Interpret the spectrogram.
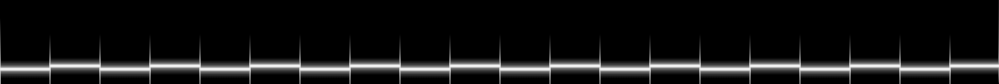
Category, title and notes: Sound effects > Vehicles
ambulance tone
Ambulance siren created using Python with numpy and sounddevice libraries.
